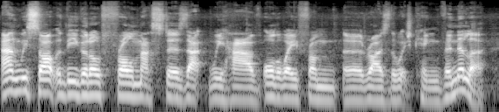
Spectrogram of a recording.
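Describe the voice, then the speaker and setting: Male gameplay commentator, mid-pitched, a little stuffy from a cold, halting and casual. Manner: hesitant, many ums and restarts. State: slightly congested from a cold. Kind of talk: casual strategy game commentary.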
